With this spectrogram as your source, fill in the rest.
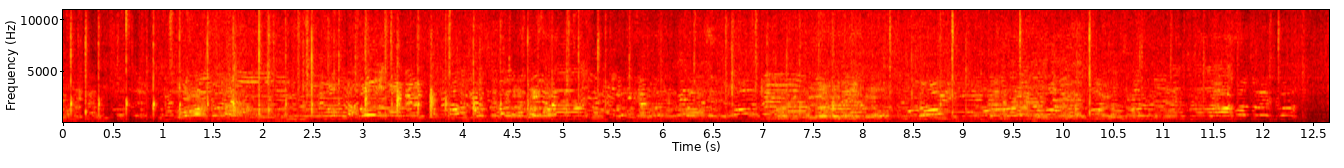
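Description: Men talk and call out loudly.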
